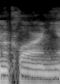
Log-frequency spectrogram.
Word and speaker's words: McLaurin: I might pronounce this wrong, but it's McLaren. Is he the bloke with the receiver? – Terry McLaurin, yeah. – Yeah, McLaurin. He's playing some good football.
